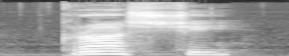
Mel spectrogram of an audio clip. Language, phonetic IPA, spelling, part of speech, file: Ukrainian, [ˈkraʃt͡ʃei̯], кращий, adjective, Uk-кращий.ogg
- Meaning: 1. comparative degree of краси́вий (krasývyj) 2. comparative degree of га́рний (hárnyj), of до́брий (dóbryj) and of хоро́ший (xoróšyj): better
